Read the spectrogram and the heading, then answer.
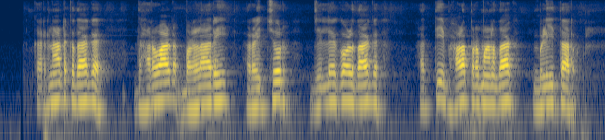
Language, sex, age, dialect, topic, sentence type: Kannada, male, 31-35, Northeastern, agriculture, statement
